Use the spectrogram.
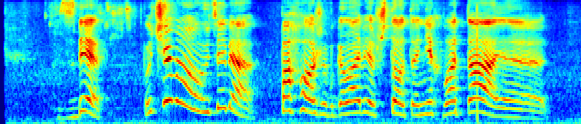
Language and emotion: Russian, positive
